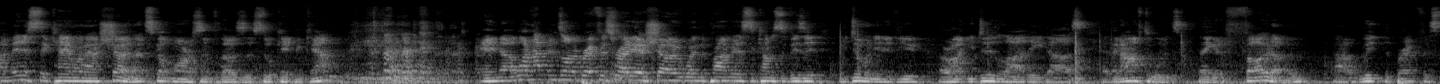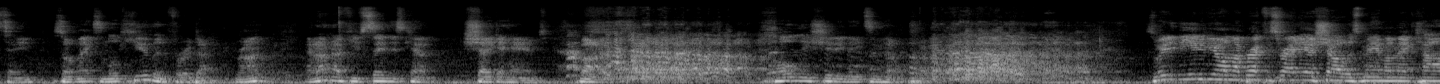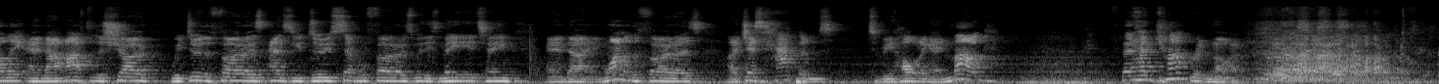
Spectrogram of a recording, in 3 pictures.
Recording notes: This was record as part of my live show Backfired earlier this year.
